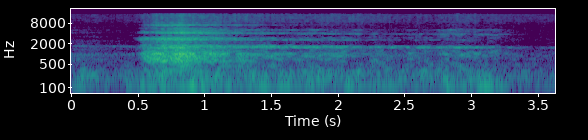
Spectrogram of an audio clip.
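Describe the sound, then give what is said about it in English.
A deep breath is exhaled through an open mouth as a single breathy rush that starts abruptly and slowly fades over about three seconds, with faint steady tones underneath. “Take a deep breath. Inhale, feeling your belly expand. Notice your spine long and the shoulders drop. Open your mouth and exhale.”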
